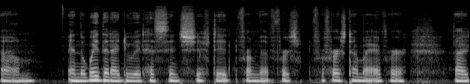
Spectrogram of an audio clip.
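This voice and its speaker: In an American accent, a woman speaks at a moderate pace with a fairly low pitch and a dark, mellow tone that is somewhat breathy. Her intonation is monotone and flat, and the sound is dry and close with no echo. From New York. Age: 20s. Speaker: jazz singer. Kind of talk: interview. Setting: studio.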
